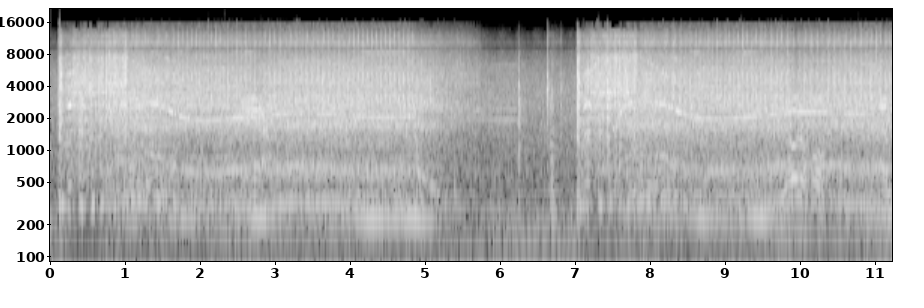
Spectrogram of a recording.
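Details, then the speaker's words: 2013 Toyota Corolla restarted after belt retensioned: engine catches quickly and settles into an even idle with no squeal or chirp; normal idle after repair. "love the sound of not squealing that's good let's pop our cover back on"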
